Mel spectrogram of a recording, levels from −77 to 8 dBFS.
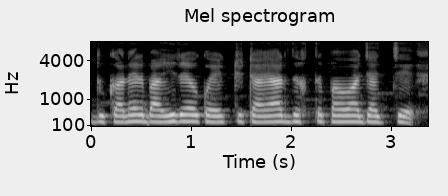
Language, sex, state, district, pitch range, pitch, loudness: Bengali, female, Assam, Hailakandi, 210-220 Hz, 215 Hz, -15 LUFS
